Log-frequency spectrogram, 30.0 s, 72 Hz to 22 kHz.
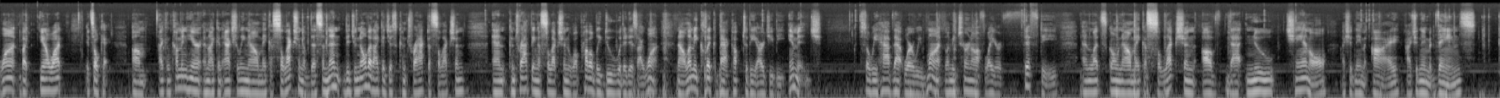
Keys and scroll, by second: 6.5 typing, 28.8-30.0 typing.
